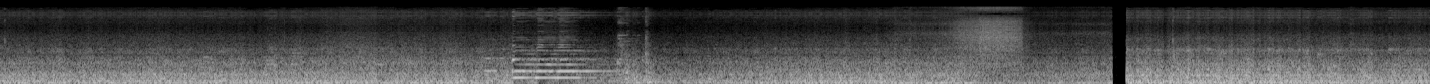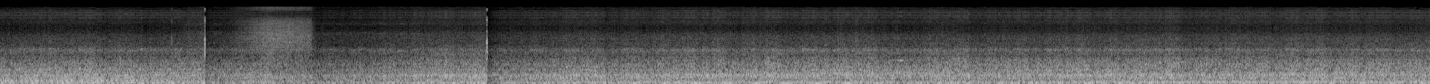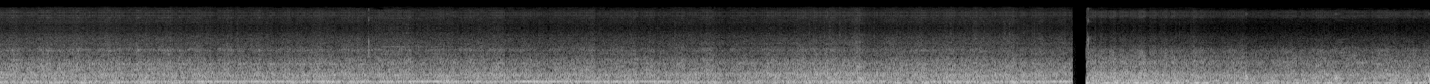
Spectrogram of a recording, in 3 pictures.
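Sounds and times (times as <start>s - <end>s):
diesel locomotive running: 0.0s - 42.9s
air hissing: 9.1s - 10.5s, 16.6s - 17.6s.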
